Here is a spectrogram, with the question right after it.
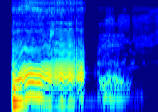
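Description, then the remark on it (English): A loud, buzzy fart sound effect lasting about a second, with a wobbling low pitch, followed by a quieter sputtering tail that fades out. “They might as well end everything she says with a giant fart.”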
